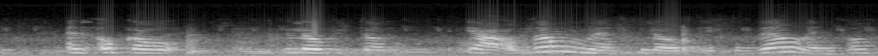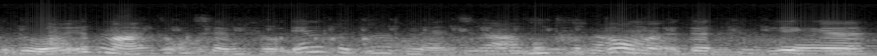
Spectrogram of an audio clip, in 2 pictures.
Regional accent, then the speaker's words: Eindhoven, North Brabant, Netherlands; want ik kom uit Eindhoven dus.

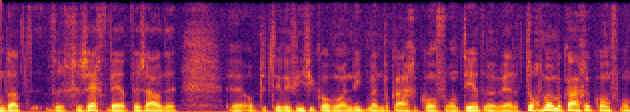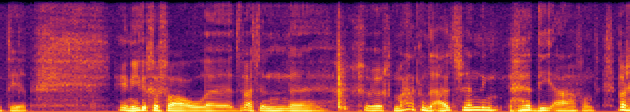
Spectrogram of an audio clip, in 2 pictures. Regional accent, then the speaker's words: Amsterdam, North Holland, Netherlands; en ik ben een Amsterdammer

